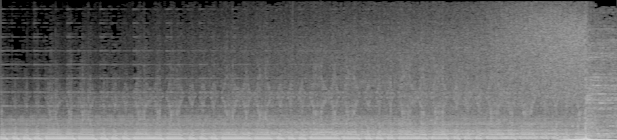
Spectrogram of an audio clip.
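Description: Darksynth electronic track with sustained low synth chords; a rising noise sweep builds through the second half and ends in a deep sub-bass hit near the end.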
